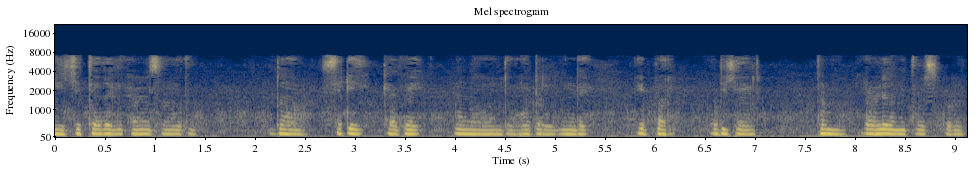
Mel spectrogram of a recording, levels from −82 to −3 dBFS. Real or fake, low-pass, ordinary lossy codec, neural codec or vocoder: fake; 7.2 kHz; MP3, 32 kbps; codec, 44.1 kHz, 3.4 kbps, Pupu-Codec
